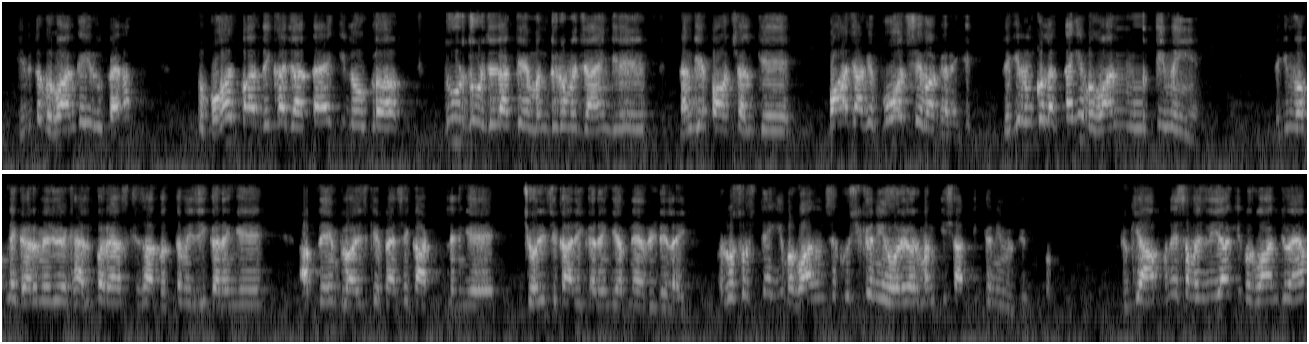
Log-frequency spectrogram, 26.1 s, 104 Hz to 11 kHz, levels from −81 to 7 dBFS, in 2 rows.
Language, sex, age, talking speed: Hindi, male, 20-39, 155 wpm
